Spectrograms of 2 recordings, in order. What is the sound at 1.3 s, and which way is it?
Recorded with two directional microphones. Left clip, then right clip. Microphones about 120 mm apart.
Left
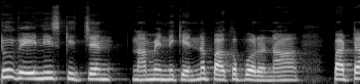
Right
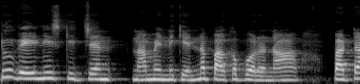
A woman's voice, 25° left (ahead or behind).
